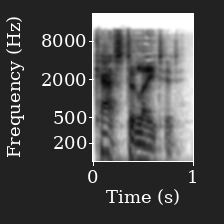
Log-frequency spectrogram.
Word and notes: castellated: American English

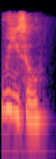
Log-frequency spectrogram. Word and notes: weasel: British English

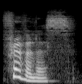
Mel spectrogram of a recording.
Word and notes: frivolous: British English

